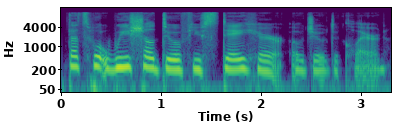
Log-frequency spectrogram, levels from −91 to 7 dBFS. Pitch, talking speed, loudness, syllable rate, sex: 205 Hz, 200 wpm, -15 LUFS, 4.9 syllables/s, female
